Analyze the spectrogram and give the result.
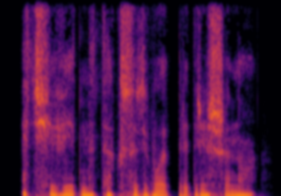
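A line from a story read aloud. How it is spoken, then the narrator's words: Quiet. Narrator (Russian): произношу тихо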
